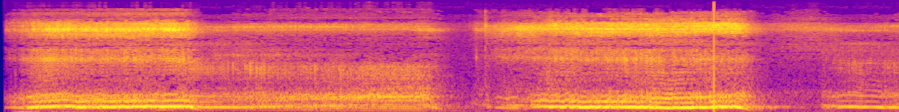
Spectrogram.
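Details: Sleeping bulldog: loud, rough, rattling snores in long drawn breaths, about two cycles with a pause between them; loud snoring.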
